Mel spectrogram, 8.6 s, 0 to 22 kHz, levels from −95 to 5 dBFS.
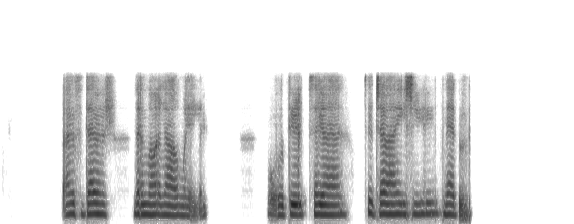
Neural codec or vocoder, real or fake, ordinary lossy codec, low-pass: codec, 16 kHz, 0.5 kbps, FreqCodec, larger model; fake; Opus, 24 kbps; 5.4 kHz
